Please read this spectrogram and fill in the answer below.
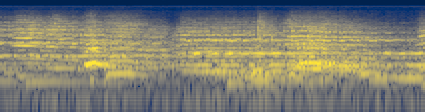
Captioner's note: man yelps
